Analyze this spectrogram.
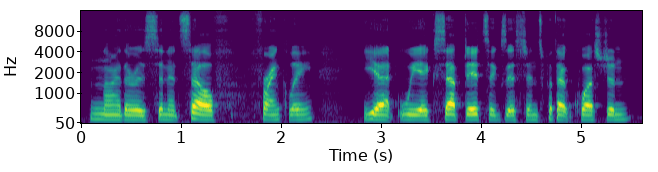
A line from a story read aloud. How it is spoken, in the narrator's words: Sephiroth replied dryly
